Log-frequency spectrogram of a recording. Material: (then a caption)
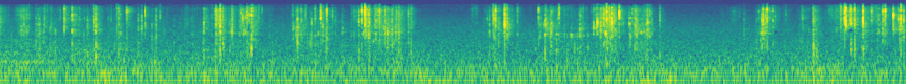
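Plastic. A small clear plastic zip-lock bag with red stripes near the seal, filled with small colourful items, is squeezed and crinkled by the fingertips of both hands. Quiet bursts of bright, crisp crinkling come in irregular clusters separated by short near-silent pauses, with almost no low end.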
